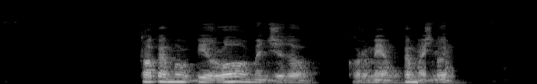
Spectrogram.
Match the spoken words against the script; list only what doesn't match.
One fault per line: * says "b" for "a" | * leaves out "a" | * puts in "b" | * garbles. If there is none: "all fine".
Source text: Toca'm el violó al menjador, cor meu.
* garbles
